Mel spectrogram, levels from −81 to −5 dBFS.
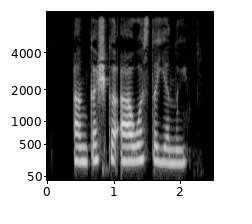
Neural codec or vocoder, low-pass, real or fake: none; 7.2 kHz; real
